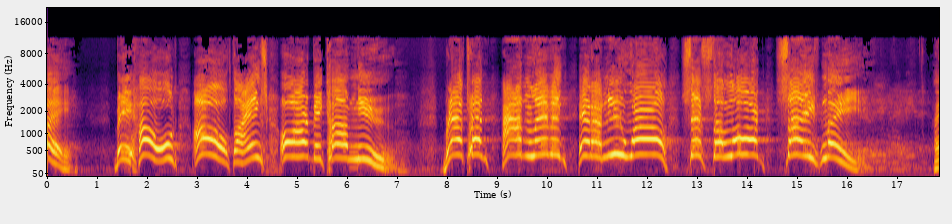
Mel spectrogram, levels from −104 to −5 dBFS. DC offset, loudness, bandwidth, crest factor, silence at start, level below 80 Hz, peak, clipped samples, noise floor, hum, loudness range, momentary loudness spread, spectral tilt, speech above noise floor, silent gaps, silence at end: under 0.1%; -16 LUFS; 11.5 kHz; 16 dB; 0 s; -68 dBFS; -2 dBFS; under 0.1%; -59 dBFS; none; 3 LU; 10 LU; -2.5 dB/octave; 42 dB; none; 0 s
